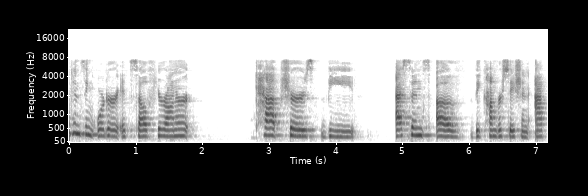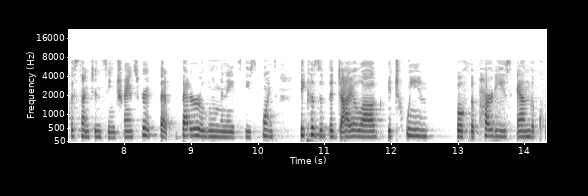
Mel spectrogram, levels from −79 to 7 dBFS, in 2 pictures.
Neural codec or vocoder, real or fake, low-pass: none; real; 7.2 kHz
